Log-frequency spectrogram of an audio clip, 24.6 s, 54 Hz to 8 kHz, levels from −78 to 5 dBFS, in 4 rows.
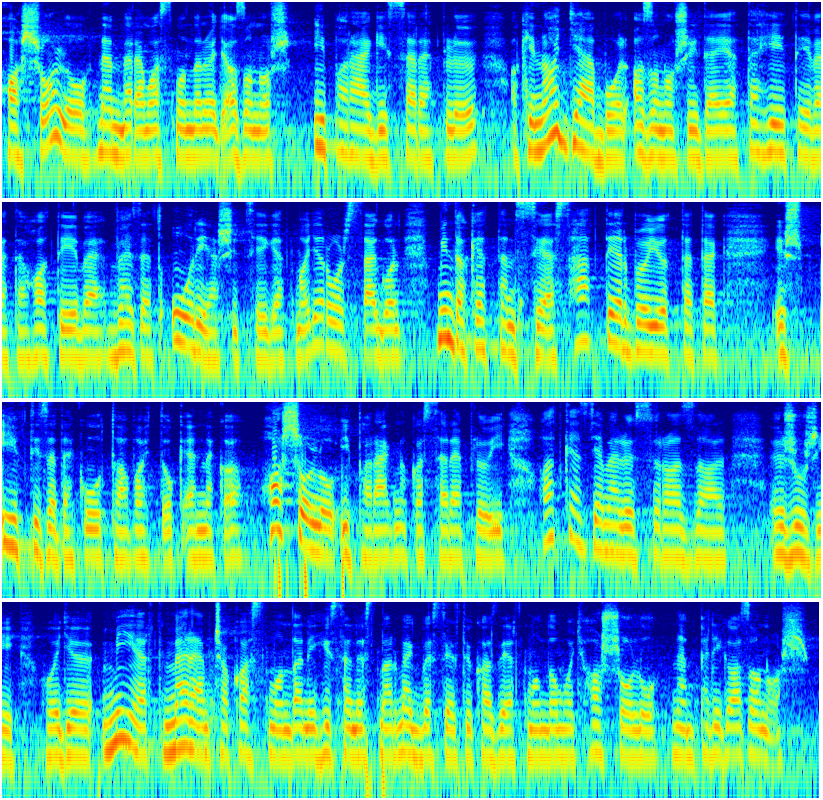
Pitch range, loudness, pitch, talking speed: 150-170 Hz, -21 LUFS, 155 Hz, 150 wpm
